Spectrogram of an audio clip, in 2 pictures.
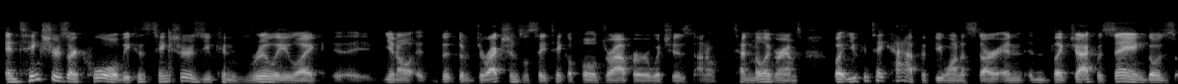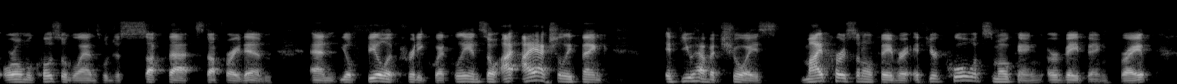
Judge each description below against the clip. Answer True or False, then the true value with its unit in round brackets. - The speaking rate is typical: False (215 wpm)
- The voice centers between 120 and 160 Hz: True (125 Hz)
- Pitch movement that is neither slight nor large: False (6.5 semitones)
